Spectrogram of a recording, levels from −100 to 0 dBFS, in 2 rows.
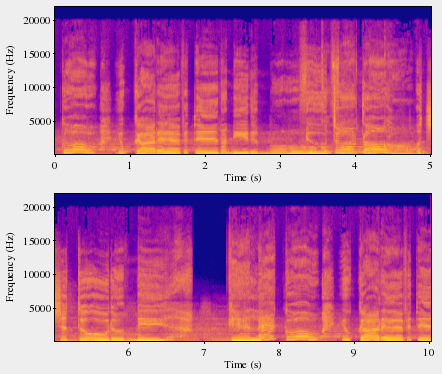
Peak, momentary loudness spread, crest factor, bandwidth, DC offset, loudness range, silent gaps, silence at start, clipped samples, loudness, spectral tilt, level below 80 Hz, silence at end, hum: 0 dBFS; 8 LU; 14 dB; 19.5 kHz; under 0.1%; 1 LU; none; 0 s; under 0.1%; -14 LUFS; -3.5 dB/octave; -58 dBFS; 0 s; none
